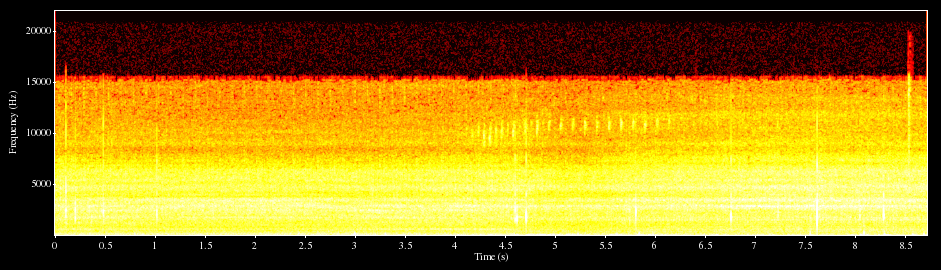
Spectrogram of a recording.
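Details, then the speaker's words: Infiniti G35 engine started during a used-car inspection: quiet, even idle with a soft steady hum and no ticking, rattle or knocking; judged all good. "this case all good don't forget to check for oil leak under the engine bay"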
